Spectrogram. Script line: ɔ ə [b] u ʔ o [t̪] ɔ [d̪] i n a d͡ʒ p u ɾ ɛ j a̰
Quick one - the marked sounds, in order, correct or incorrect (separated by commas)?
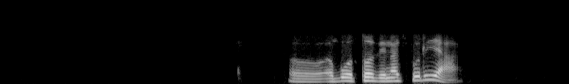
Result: correct, correct, correct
